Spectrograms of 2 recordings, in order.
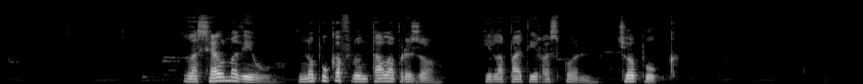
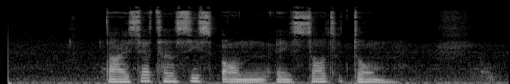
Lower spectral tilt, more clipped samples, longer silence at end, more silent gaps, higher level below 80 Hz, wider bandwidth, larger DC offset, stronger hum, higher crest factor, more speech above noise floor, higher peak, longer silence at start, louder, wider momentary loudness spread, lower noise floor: about the same, -5 dB/octave vs -4.5 dB/octave; neither; first, 1.9 s vs 0 s; neither; second, -70 dBFS vs -46 dBFS; second, 11 kHz vs 16 kHz; neither; neither; about the same, 24 dB vs 20 dB; first, 50 dB vs 20 dB; first, -4 dBFS vs -8 dBFS; first, 1.85 s vs 0.1 s; about the same, -25 LUFS vs -26 LUFS; second, 16 LU vs 23 LU; first, -74 dBFS vs -46 dBFS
